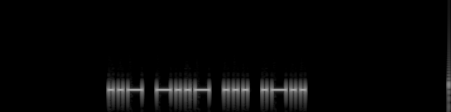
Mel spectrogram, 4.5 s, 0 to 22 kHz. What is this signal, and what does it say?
Morse code, heard as a keyed tone, about 25 wpm, 700 Hz. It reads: UXSL
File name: practice / 25wpm / Four Letter-Number Combinations - 25wpm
